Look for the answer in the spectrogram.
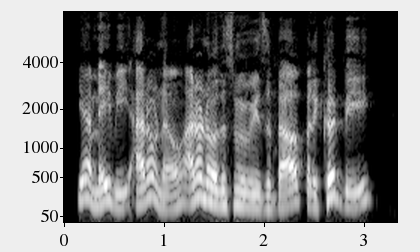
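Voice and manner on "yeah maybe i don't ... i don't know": plain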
